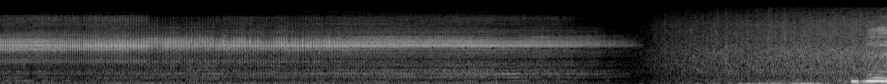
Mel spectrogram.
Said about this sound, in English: God, oh, and it's fucking raining as well.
